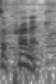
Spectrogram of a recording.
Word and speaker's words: Supremic: Nice, Supremic. Well, because it reminds me of like Supreme, like the same meter that you would pronounce Supreme, but it's with a sa instead of a saw instead of a sa.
